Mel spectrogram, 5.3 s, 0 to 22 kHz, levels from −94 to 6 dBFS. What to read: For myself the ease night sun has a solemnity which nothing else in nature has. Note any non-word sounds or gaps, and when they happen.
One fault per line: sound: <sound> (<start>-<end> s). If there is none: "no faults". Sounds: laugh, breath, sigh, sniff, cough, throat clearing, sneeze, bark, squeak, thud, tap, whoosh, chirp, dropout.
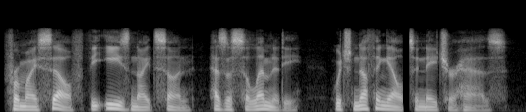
sound: dropout (4.0-4.1 s)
